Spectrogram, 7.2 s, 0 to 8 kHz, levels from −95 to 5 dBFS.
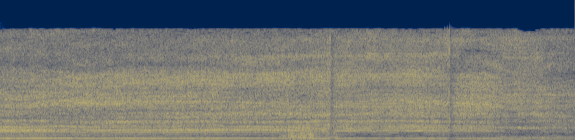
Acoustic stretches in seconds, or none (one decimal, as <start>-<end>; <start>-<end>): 0.0-3.9; 5.3-6.3; 6.8-7.2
